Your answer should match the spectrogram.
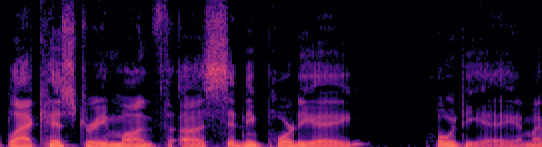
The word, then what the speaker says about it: Poitier: entirety of my life i call him poor ta right it's my father's favorite actor but i don't think i'm pronouncing his name right pottier i think sydney pattier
